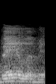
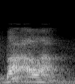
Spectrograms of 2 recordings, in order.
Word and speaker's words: Balaam: His name's called Balaam in our pronunciation, but the Hebrew is Baalam.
